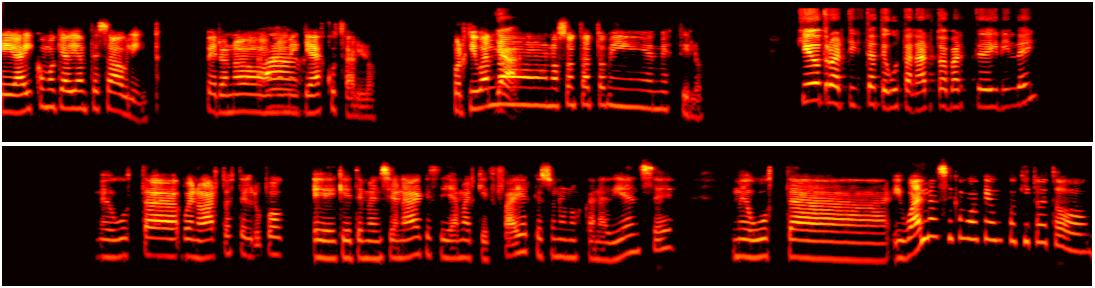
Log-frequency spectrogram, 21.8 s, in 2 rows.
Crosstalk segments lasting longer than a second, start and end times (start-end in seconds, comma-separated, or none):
none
